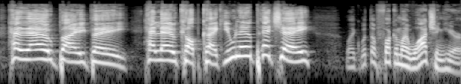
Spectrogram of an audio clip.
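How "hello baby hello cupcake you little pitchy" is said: slow, drawn-out put-on English accent, dropped in. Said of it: "go sporadically into an English accent".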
